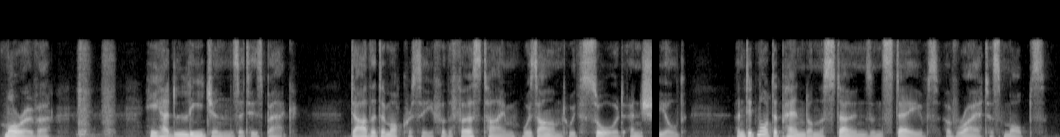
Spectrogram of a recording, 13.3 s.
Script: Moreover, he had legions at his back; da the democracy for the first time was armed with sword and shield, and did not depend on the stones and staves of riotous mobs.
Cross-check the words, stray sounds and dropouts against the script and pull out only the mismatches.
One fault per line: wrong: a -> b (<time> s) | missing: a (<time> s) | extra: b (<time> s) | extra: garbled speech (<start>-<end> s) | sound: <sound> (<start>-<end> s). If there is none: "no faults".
sound: sniff (0.9-1.5 s)
sound: dropout (8.1-8.2 s)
